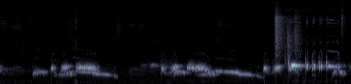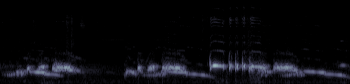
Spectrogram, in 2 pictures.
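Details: Zebra dove of the Bangkok line giving a lure song to set other doves singing: three cooing phrases, each a cluster of short notes, a sharp stuttered trill, then falling slurred coos.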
